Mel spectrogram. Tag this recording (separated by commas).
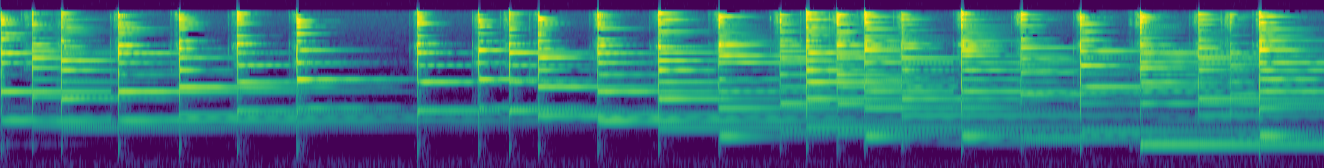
playing zither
